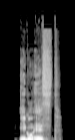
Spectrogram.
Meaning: egoist
- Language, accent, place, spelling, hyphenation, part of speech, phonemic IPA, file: German, Germany, Berlin, Egoist, Ego‧ist, noun, /eɡoˈɪst/, De-Egoist.ogg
